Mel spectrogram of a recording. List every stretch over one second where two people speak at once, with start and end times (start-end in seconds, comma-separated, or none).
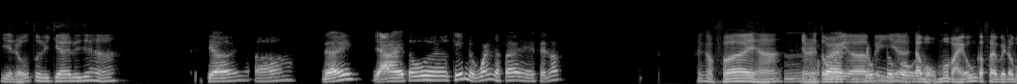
7.7-9.4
